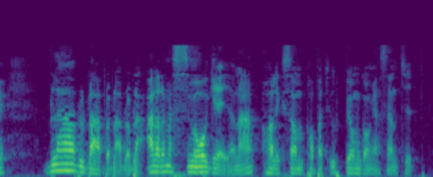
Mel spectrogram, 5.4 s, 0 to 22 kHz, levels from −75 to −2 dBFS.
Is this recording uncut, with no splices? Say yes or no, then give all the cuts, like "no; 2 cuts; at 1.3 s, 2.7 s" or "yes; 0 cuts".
yes; 0 cuts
